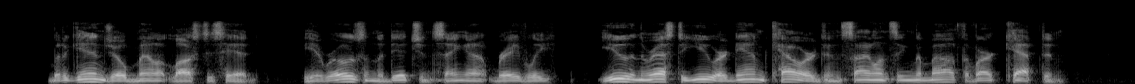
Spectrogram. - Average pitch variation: Yes, average, 4.5 semitones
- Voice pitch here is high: No, very low, 95 Hz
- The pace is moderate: Yes, average, 175 wpm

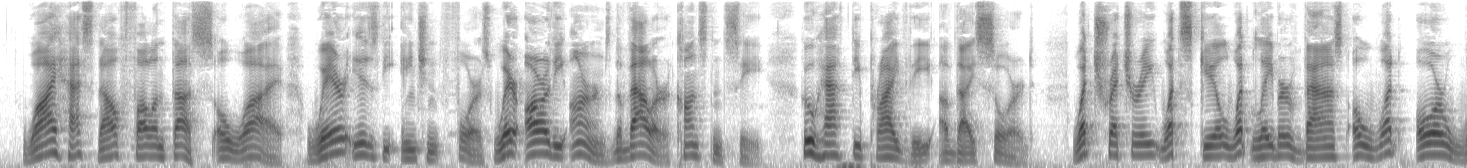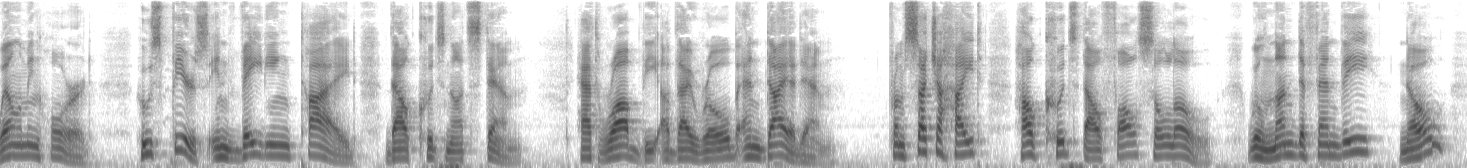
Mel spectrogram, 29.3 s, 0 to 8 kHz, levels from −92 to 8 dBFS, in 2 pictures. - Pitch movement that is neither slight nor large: Yes, average, 5.0 semitones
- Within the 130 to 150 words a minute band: Yes, average, 140 wpm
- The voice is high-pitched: No, medium, 140 Hz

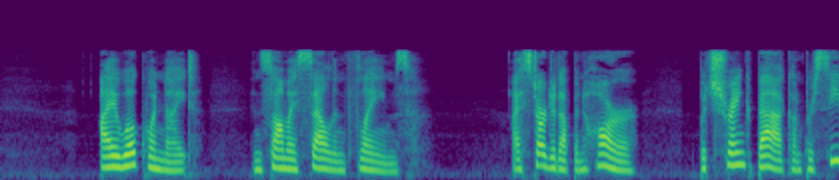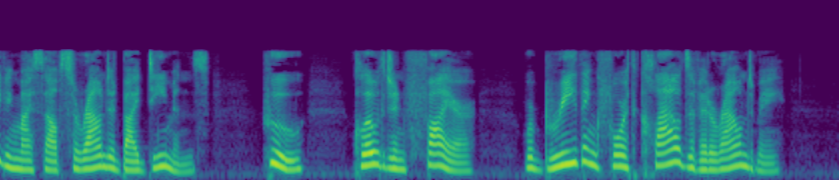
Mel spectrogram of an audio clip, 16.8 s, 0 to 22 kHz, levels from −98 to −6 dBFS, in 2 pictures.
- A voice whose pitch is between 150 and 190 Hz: Yes, medium, 185 Hz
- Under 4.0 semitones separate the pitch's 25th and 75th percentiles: No, wide, 5.4 semitones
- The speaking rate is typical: No, slow, 130 wpm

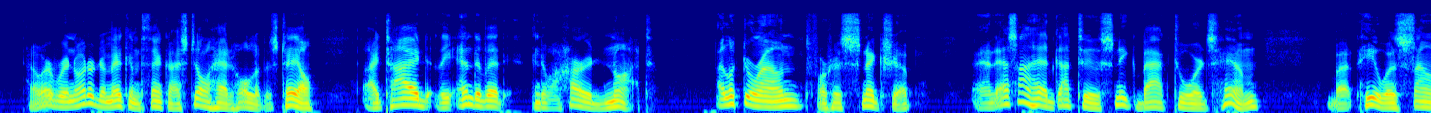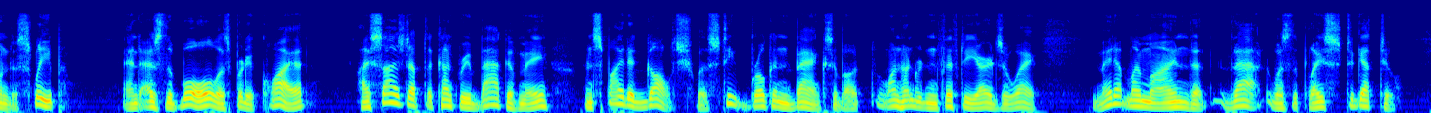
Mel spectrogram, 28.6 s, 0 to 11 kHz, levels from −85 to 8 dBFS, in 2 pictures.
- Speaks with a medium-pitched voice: No, low, 120 Hz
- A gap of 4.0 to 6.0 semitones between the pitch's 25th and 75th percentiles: Yes, wide, 5.5 semitones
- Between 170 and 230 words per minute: Yes, average, 180 wpm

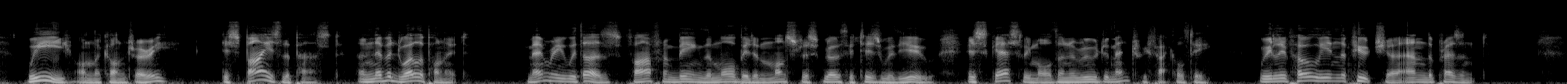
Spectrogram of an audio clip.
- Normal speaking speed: Yes, average, 165 wpm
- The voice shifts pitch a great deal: Yes, wide, 6.6 semitones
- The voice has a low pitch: Yes, low, 110 Hz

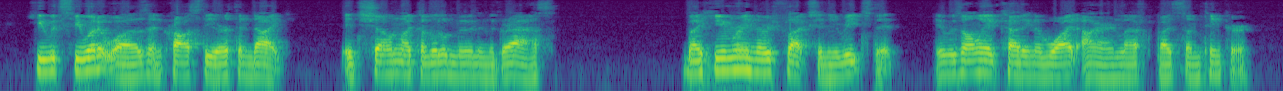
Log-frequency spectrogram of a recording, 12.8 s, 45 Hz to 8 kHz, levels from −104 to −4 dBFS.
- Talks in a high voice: No, low, 110 Hz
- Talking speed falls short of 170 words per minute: No, average, 180 wpm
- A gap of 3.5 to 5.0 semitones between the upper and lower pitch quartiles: No, average, 3.0 semitones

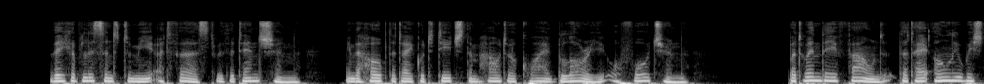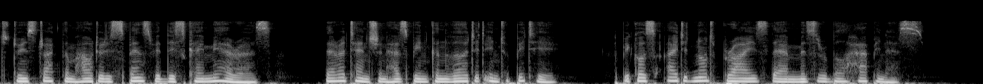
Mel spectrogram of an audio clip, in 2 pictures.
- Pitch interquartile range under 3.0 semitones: No, average, 3.3 semitones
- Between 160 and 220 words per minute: Yes, average, 170 wpm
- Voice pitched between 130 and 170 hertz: Yes, medium, 140 Hz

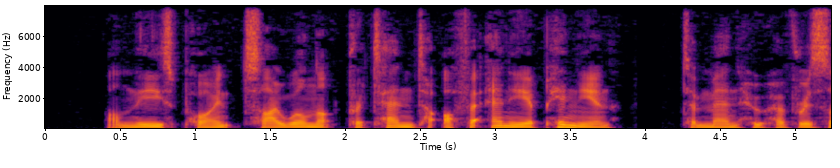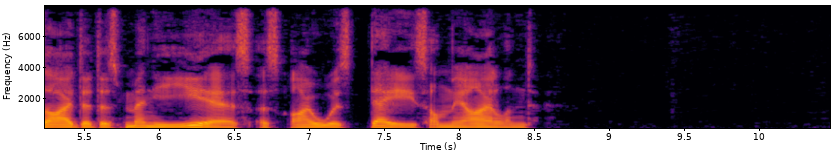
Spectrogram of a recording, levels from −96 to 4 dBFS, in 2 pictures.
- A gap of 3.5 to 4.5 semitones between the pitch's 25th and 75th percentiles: No, average, 2.9 semitones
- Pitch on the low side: Yes, low, 100 Hz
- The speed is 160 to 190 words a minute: No, average, 150 wpm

